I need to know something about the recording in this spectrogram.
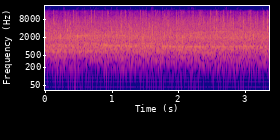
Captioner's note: audience cheering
